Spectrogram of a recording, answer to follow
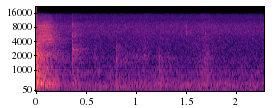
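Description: A few faint clicks and light handling taps as a rubber edge trim is pressed back onto the edge of an aluminium roof-rack wind deflector.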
